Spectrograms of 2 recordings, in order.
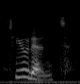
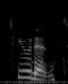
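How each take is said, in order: No difference in how they are said.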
